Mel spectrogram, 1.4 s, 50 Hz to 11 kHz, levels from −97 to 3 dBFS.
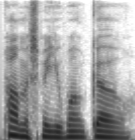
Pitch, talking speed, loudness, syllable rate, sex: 130 Hz, 220 wpm, -15 LUFS, 5.6 syllables/s, male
